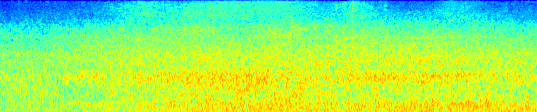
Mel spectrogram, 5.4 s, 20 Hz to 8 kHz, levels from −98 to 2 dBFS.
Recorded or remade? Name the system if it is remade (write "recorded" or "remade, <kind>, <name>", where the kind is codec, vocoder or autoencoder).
recorded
